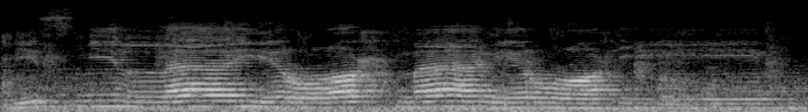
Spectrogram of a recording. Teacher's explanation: Ma-nya ya dibuka mulutnya, kemudian tipiskan ar-rahmanirrahim. Hi-nya sempurnakan juga.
